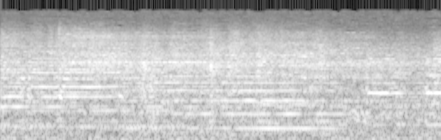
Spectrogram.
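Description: Live rock band playing, with several notes held steady over a dense backing of drums and bass.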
